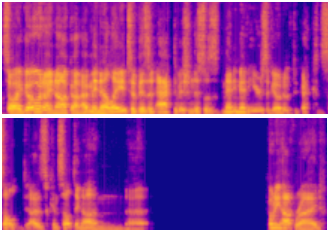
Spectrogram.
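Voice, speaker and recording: A man with a deep voice talking casually and anecdotally as an interview guest. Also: fairly quick, fairly bright tone. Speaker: podcast guest, game industry UX professional.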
